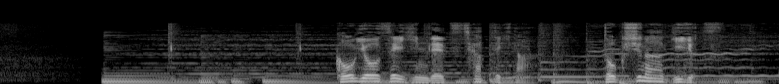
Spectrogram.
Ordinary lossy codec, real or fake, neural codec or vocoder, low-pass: none; real; none; 7.2 kHz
